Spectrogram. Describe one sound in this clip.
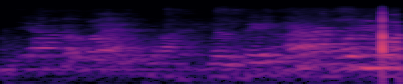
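Other women chat in the background.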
